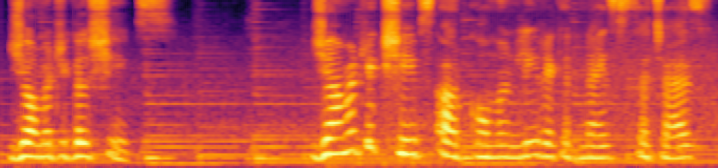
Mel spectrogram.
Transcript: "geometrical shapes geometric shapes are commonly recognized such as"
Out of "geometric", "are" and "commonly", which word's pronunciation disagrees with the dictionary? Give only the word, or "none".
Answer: none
